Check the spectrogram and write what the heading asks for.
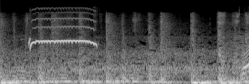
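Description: A single whistle blast, one steady high tone lasting under a second, marking a point scored in the kabaddi match. Background music with a steady beat plays throughout.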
